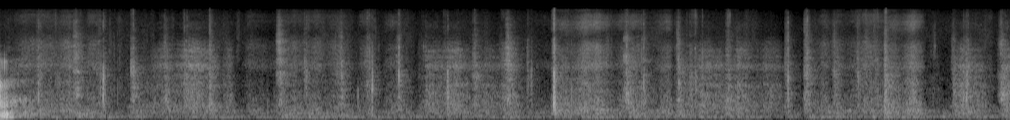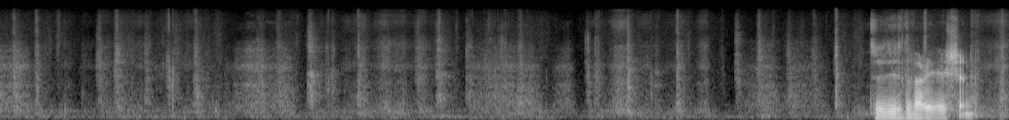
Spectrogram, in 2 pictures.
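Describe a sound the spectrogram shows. Juggling balls slap softly into a man's hands.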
